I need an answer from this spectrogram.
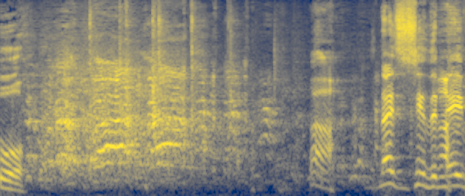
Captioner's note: laughter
